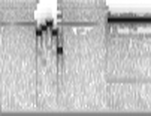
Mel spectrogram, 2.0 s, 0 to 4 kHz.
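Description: Five-tone selective call (ZVEI), heard as quick runs of five tones, tones of about 70 ms. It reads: 89084
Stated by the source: ZVEI five-tone call received on an SDR, fire brigade Orlamünde (feuerwehr-orlamuende) recording archive.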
